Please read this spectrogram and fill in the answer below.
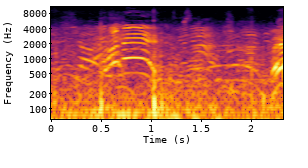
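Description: Shouts from players and spectators across the soccer field, one drawn-out call rising and falling about half a second in, over a steady low rumble.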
